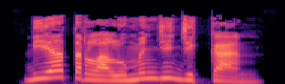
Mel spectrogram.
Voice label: indonesian phrases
